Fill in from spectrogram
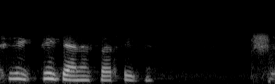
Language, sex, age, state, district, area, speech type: Marathi, female, 18-30, Maharashtra, Nagpur, urban, conversation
